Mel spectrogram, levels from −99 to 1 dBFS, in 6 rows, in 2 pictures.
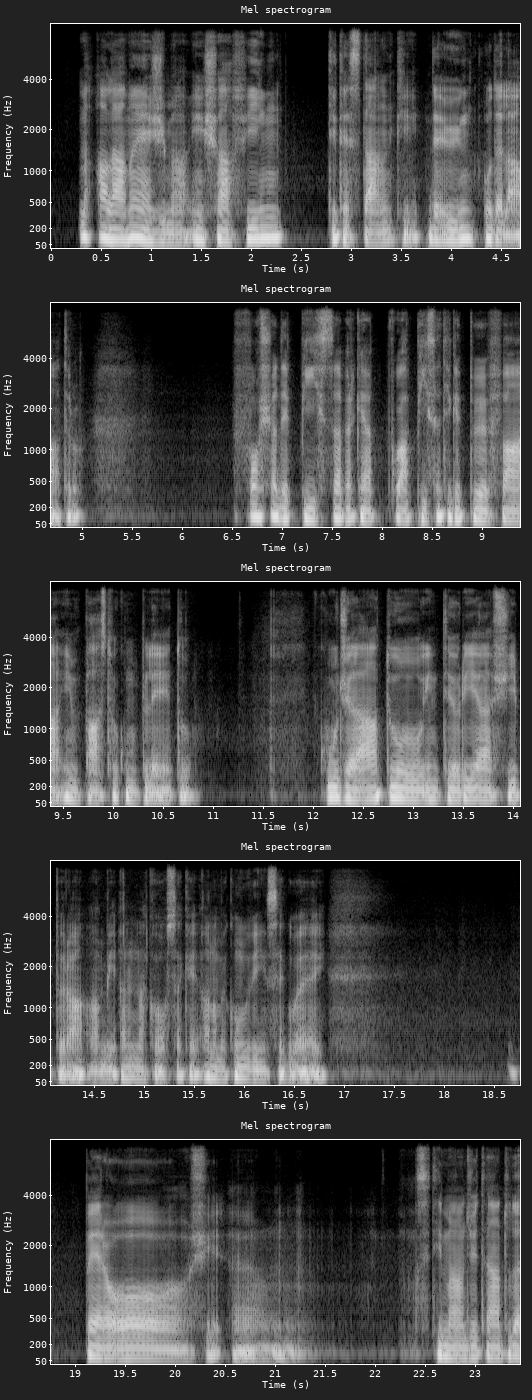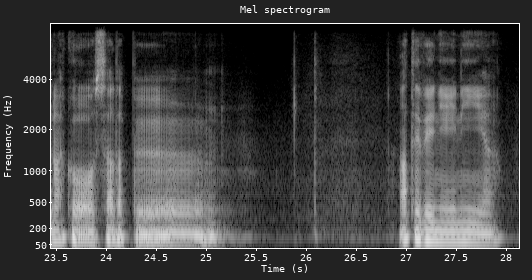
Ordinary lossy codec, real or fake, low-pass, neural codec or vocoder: Opus, 64 kbps; fake; 7.2 kHz; vocoder, 44.1 kHz, 80 mel bands, Vocos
